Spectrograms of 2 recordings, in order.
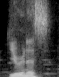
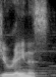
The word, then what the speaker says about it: Uranus: It even has two ways to pronounce it, as no one has been able to definitively agree on the matter: Uranus and Uranus.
